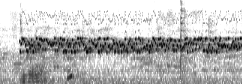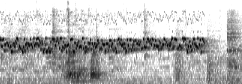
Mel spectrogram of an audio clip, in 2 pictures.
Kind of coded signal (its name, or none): multi-tone FSK (Olivia or MFSK type)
